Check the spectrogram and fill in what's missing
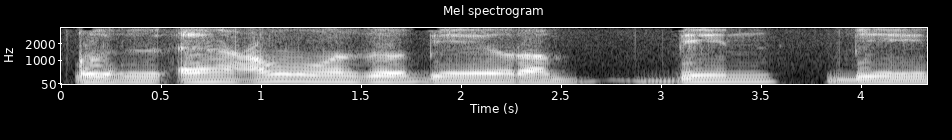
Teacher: Bin dengung ke hidung, dobel iya. · Term: gunnah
